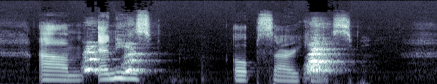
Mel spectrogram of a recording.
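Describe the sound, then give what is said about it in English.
A dog barks a few times in two short bursts separated by a brief pause. The barks are sharp and tonal, with a yipping edge. “Sorry about the dog.”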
